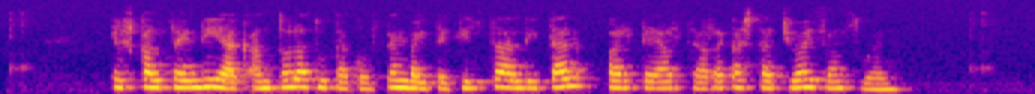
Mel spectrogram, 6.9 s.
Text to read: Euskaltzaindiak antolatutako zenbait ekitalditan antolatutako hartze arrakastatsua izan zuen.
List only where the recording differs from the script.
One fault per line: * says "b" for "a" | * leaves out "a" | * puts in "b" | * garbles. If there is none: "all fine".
* says "parte" for "antolatutako"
